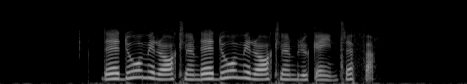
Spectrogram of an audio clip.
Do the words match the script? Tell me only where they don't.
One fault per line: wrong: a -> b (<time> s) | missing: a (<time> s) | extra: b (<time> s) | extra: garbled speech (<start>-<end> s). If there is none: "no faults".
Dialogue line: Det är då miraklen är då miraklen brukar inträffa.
no faults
